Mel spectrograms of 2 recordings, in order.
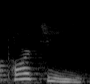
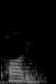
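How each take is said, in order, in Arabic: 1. حرف t اللي في النص بيتنطق t واضحة. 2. حرف t اللي في النص بيتنطق زي طرقة سريعة شبه r. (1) "احنا بننطقها بارتي" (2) "هما فعلا بيقولوها باري"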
